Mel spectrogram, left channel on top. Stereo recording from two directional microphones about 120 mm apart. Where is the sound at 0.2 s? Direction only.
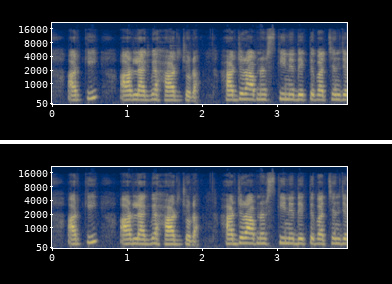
35° right (ahead or behind).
